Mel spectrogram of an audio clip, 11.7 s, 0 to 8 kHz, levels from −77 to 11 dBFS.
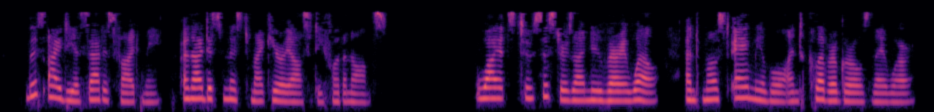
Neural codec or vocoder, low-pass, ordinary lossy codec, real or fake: none; 7.2 kHz; MP3, 24 kbps; real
